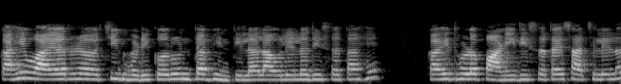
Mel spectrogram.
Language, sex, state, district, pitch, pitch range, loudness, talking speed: Marathi, female, Maharashtra, Solapur, 235 Hz, 225-245 Hz, -19 LUFS, 155 wpm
